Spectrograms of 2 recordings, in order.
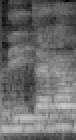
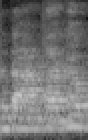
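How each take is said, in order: First: 'The' is said with a long 'ee' vowel. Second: 'The' is said with a short 'uh' vowel. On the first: The speaker calls it wrong. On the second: The speaker calls it right.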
